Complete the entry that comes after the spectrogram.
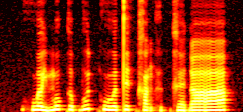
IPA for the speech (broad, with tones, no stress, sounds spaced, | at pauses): h w ə˧˩ j m o˧ k ə˨˩ p̚ ɣ u˦˥ t̚ h w u˧ ə̯ t̪ e˦˥ t̚ x a̰˧˨ ŋ h ɨ˨˩ k̚ x ɛ̤˨˩ ɗ aː˨˦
